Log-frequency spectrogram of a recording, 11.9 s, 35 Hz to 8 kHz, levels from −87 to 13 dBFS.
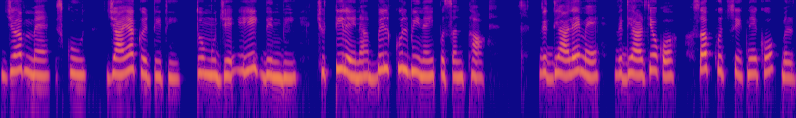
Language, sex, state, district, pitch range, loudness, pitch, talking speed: Hindi, female, Uttarakhand, Uttarkashi, 240-295 Hz, -29 LUFS, 260 Hz, 140 wpm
